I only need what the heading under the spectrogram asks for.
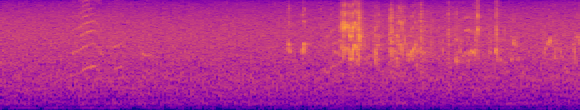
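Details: Budgerigar chatter: faint rising whistles early on, then a burst of rapid, scratchy high-pitched warbles and clicks in the second half.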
